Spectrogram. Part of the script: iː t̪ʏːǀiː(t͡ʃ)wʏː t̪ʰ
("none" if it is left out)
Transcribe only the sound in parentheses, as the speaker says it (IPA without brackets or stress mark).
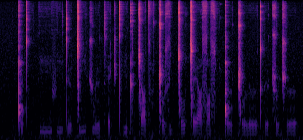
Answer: t͡ʃ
